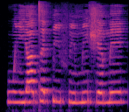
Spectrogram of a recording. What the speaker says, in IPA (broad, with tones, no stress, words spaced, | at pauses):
wĩ˨ja˨˦tɛ˦˨k͡pi˧ fĩ˨mĩ˨˦ʃɛ˧me˦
